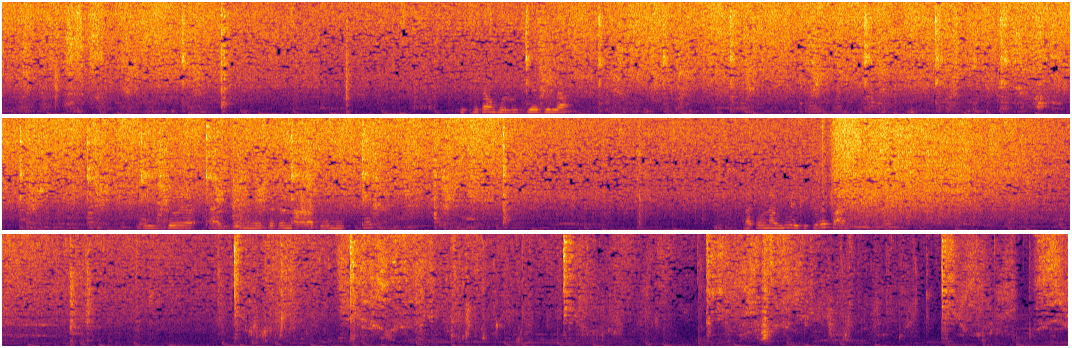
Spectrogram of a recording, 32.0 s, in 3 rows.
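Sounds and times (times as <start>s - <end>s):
pumpkin sizzling in hot oil: 0.0s - 32.0s
water hissing in hot pan: 0.0s - 32.0s
spatula scraping pan: 5.2s - 15.8s, 23.6s - 32.0s.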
